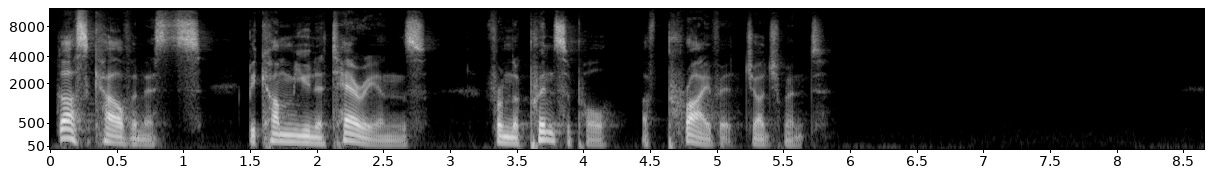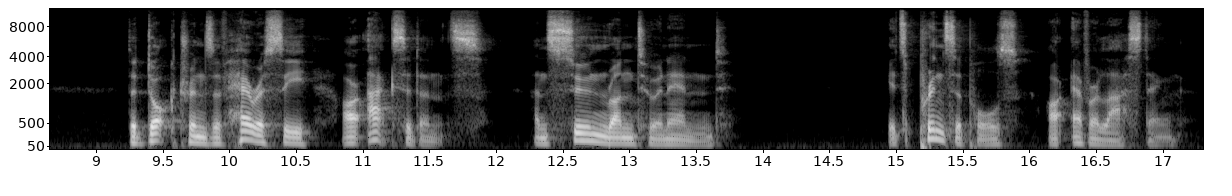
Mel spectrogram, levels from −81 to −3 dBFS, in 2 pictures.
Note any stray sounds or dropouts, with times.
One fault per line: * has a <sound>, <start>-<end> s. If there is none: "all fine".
all fine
